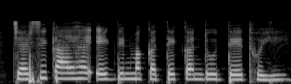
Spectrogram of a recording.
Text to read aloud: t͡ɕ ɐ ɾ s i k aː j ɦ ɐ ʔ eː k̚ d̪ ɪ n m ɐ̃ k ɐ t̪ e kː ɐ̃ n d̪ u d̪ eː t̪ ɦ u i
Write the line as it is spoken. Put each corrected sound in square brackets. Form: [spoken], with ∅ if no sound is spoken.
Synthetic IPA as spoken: t͡ɕ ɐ ɾ s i k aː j ɦ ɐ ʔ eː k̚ d̪ ɪ n m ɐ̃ k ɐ t̪ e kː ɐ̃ n d̪ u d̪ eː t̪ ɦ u i

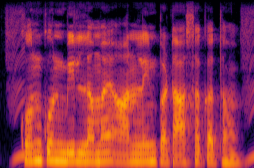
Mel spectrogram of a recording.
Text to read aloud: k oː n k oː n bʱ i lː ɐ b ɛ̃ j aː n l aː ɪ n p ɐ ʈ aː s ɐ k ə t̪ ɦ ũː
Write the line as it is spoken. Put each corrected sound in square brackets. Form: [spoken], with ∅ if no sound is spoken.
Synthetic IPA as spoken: k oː n k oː n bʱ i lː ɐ [m] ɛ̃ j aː n l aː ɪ n p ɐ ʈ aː s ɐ k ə t̪ ɦ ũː

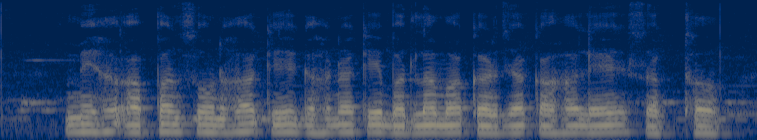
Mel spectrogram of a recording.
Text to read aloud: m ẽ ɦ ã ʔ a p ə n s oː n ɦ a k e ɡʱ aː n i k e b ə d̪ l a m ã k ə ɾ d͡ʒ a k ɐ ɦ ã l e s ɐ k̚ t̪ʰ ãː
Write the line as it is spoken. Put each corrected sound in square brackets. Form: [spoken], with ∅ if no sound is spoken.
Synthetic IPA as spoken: m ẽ ɦ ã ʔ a p ə n s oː n ɦ a k e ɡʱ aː n [a] k e b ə d̪ l a m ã k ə ɾ d͡ʒ a k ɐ ɦ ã l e s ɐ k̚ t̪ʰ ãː

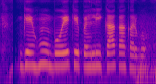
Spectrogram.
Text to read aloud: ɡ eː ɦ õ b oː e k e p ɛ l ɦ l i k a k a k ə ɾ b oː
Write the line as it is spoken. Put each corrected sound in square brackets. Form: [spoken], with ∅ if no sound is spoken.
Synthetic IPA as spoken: ɡ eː ɦ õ b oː e k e p ɛ [∅] ɦ l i k a k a k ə ɾ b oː

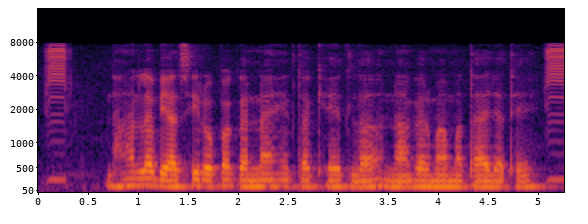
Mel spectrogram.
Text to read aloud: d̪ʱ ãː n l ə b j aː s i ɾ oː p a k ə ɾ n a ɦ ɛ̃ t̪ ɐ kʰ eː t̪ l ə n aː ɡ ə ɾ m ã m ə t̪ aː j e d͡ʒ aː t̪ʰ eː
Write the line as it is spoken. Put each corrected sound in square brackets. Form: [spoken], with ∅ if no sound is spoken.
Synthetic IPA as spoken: d̪ʱ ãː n l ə b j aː s i ɾ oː p a k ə ɾ n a ɦ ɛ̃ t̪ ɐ kʰ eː t̪ l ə n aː ɡ ə ɾ m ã m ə t̪ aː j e d͡ʒ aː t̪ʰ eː

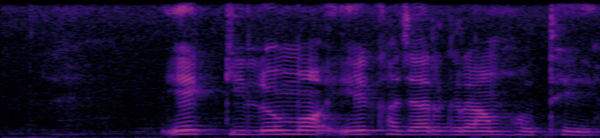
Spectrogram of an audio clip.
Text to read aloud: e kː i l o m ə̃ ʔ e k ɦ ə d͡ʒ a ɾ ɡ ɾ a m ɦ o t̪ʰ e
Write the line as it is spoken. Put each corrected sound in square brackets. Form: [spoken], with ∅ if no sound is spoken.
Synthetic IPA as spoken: e kː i l o m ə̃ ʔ e k ɦ ə d͡ʒ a ɾ ɡ ɾ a m ɦ o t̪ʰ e

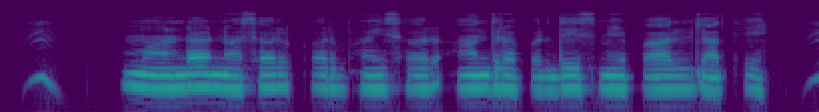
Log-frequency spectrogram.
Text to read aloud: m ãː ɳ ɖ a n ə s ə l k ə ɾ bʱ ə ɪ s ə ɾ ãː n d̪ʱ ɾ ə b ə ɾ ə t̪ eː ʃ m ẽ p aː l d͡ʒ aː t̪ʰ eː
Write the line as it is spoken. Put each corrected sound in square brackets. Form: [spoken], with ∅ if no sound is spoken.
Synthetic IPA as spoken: m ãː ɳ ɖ a n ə s ə l k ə ɾ bʱ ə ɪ s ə ɾ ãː n d̪ʱ ɾ ə [p] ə ɾ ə [d̪] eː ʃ m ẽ p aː l d͡ʒ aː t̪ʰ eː

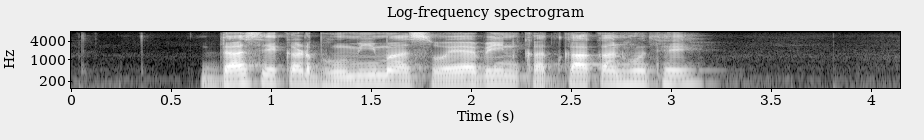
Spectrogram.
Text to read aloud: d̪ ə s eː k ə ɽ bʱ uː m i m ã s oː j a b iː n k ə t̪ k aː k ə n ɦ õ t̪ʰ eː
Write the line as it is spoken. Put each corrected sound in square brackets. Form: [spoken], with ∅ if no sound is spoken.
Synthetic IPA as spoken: d̪ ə s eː k ə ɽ bʱ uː m i m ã s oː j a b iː n k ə t̪ k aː k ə n ɦ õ t̪ʰ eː

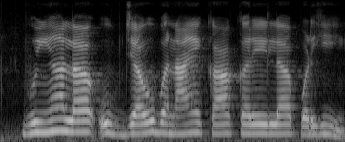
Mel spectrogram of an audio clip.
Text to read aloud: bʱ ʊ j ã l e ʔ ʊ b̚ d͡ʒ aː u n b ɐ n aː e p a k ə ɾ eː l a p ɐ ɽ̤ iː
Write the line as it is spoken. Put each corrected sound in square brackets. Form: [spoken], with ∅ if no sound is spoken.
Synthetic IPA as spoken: bʱ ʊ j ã l [a] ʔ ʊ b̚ d͡ʒ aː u [∅] b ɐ n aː e [k] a k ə ɾ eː l a p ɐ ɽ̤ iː

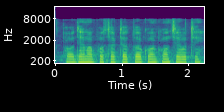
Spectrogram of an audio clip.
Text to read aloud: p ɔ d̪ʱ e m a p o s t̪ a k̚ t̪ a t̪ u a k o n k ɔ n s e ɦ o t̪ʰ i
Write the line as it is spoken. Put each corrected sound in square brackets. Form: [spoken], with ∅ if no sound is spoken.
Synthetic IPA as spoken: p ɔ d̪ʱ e m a p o s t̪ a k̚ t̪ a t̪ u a k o n k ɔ n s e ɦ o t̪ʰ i

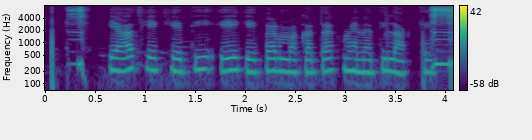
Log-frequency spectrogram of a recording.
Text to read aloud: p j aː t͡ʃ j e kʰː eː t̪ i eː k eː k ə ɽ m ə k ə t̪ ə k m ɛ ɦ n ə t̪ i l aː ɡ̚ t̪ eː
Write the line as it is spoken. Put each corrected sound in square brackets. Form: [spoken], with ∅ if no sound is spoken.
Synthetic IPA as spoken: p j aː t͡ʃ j e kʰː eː t̪ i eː k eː k ə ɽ m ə k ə t̪ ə k m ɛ ɦ n ə t̪ i l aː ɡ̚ t̪ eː

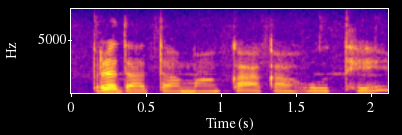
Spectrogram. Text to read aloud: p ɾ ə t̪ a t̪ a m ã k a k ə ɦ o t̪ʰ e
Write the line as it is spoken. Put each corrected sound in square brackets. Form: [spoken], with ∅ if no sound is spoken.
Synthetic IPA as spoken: p ɾ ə [d̪] a t̪ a m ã k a k [a] ɦ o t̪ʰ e

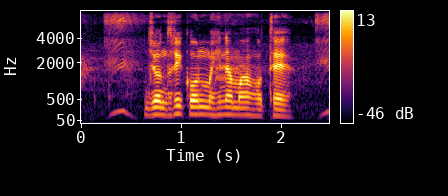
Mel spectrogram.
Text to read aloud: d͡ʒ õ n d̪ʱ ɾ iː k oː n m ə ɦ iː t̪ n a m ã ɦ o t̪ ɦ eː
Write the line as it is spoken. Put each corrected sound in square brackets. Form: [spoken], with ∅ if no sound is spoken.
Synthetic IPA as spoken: d͡ʒ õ n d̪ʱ ɾ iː k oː n m ə ɦ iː [∅] n a m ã ɦ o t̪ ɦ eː

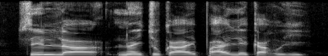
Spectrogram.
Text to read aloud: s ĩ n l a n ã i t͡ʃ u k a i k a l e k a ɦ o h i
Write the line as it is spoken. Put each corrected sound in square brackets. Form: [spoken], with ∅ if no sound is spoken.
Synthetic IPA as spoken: s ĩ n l a n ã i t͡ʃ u k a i [p] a l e k a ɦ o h i

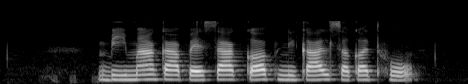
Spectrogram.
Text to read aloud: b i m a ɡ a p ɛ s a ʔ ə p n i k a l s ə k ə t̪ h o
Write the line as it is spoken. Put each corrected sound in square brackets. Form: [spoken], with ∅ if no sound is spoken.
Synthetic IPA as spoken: b i m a [k] a p ɛ s a [k] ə p n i k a l s ə k ə t̪ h o

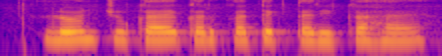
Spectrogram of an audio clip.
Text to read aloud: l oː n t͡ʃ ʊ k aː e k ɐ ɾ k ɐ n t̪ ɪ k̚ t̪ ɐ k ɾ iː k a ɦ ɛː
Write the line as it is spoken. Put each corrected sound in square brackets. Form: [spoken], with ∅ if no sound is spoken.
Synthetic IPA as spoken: l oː n t͡ʃ ʊ k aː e k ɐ ɾ k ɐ [∅] t̪ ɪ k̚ t̪ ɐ [∅] ɾ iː k a ɦ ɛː

